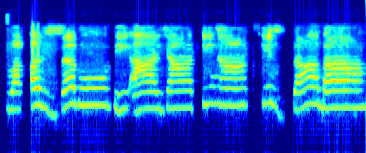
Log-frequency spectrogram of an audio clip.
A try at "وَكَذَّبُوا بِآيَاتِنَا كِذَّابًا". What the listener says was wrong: ये वाला काफ बहुत जोर से कड़क सा पढ़ा है आप, ये वाला अच्छा पढ़ा है दूसरा वाला। वकज़्ज़बू बिआयातिना किज़्ज़ाबा।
